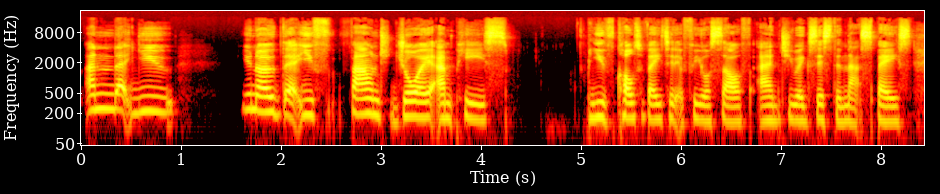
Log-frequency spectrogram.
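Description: A woman hosting a podcast, talking bluntly and casually, swearing freely, with dramatic asides. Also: fairly low pitch. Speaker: podcast host. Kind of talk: casual commentary monologue.

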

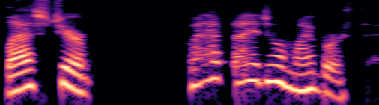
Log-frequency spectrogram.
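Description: A woman in her forties chatting casually with a friend and co-worker, telling stories in an animated way. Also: medium pitch, a little fast, husky, no room sound, studio quality. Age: 40s. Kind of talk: casual chat.

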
